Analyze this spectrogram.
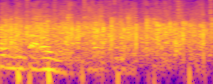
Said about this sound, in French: On peut applaudir Sylvain encore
